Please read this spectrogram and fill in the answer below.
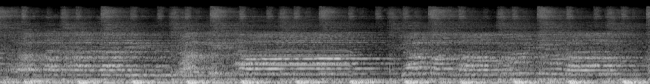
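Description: Mixed choir of women and men singing a march through microphones, with a steady low beat underneath.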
